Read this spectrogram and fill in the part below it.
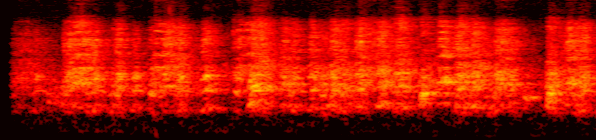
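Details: Chukar partridge from Shahritus, a bird kept for hunting, calling in fast chattering bursts of raspy notes that rise and fall in loudness over three seconds, with no other clear sounds.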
